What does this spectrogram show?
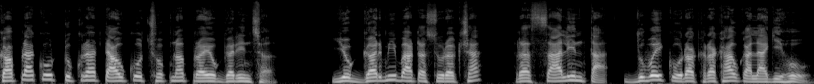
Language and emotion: Nepali, neutral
